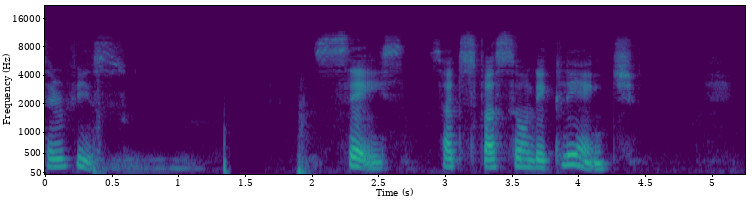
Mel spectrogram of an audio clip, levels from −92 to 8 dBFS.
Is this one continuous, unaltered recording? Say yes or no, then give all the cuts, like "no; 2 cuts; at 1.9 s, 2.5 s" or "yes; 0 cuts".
yes; 0 cuts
